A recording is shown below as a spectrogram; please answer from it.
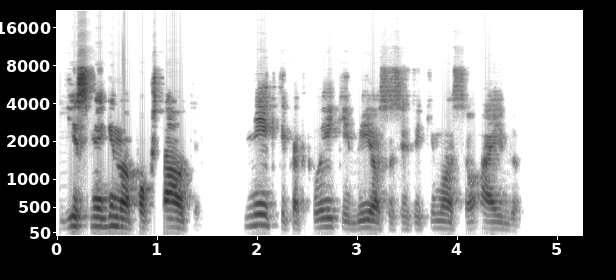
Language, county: Lithuanian, Vilnius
